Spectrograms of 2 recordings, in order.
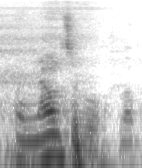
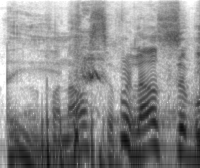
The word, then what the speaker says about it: pronounceable: But this one is pronunciable. Pronunciable. – From listening to this, yeah. – No, wait. Try pronounce it. – Pronunciable, I think. – Pronounceable. – Pronounceable.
